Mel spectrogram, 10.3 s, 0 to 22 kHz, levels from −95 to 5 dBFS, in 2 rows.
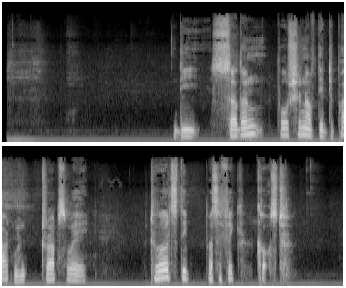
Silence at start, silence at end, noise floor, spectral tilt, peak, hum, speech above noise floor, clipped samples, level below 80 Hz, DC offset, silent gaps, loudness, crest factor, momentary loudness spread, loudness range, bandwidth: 0.1 s; 0.8 s; -56 dBFS; -3 dB/octave; -2 dBFS; none; 36 dB; under 0.1%; -50 dBFS; under 0.1%; none; -20 LUFS; 22 dB; 13 LU; 3 LU; 16 kHz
